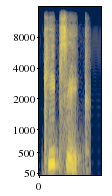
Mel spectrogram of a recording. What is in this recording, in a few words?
"keepsake", Indian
